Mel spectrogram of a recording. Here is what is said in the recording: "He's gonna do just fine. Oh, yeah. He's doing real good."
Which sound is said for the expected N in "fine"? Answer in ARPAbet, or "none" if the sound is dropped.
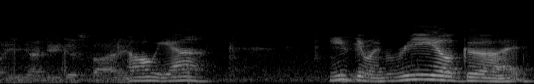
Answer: none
